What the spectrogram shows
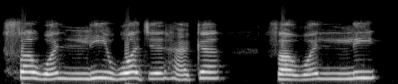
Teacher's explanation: ہم نے لام کی زیر کو لمبا نہیں کرنا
